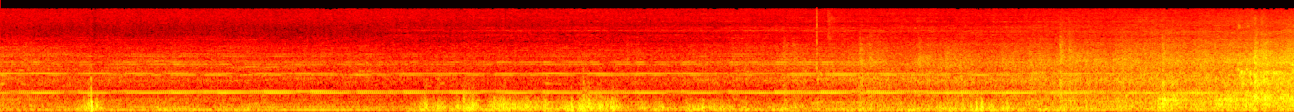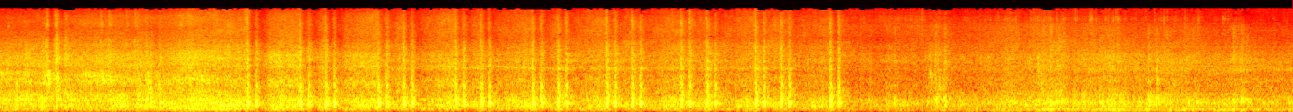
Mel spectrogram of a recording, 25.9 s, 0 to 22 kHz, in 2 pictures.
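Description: Meitetsu 2000 series μSky electric train coupled to a 9500 series, passing through a station at speed: a level-crossing warning bell rings steadily at first, then the train's rumble builds over the second half with a rapid clatter of wheels over rail joints.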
